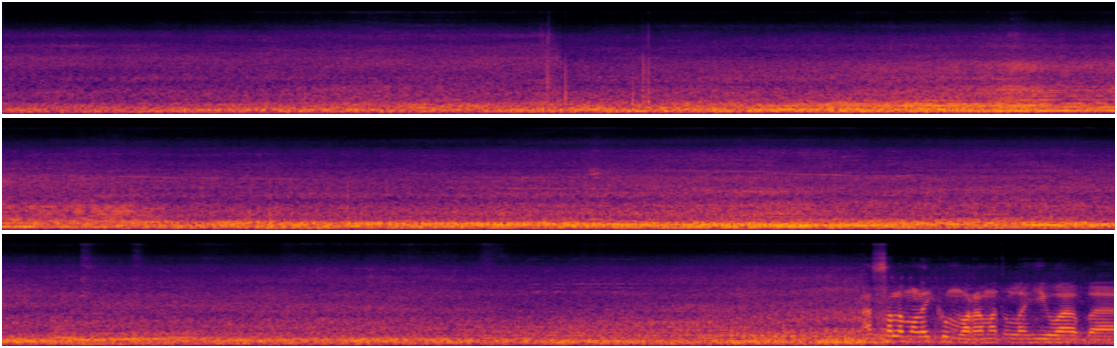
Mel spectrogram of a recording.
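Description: Traffic rumbles steadily along a busy road outdoors.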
